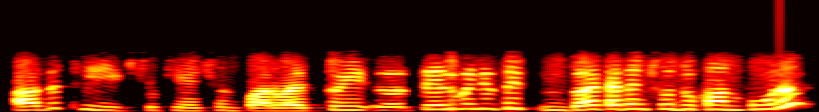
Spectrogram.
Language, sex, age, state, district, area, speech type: Kashmiri, female, 30-45, Jammu and Kashmir, Srinagar, urban, conversation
